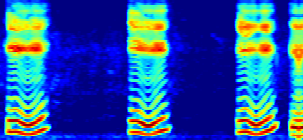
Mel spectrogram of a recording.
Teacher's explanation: es la vocal larga con Tono alto es decir la i alargada pero con un tono elevado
